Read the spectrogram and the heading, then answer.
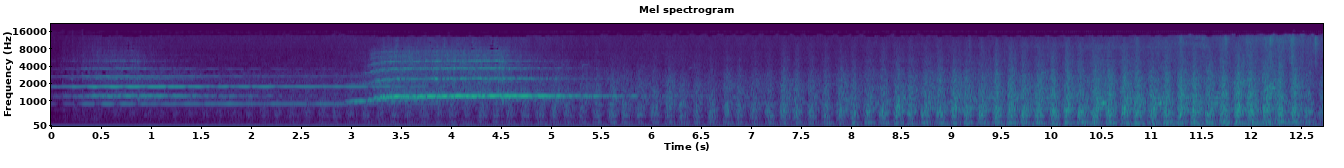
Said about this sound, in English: A steam train powers through the countryside. Some young children sit on board one of the carriages.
